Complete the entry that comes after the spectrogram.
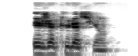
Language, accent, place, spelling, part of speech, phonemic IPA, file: French, France, Lyon, éjaculation, noun, /e.ʒa.ky.la.sjɔ̃/, LL-Q150 (fra)-éjaculation.wav
- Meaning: ejaculation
